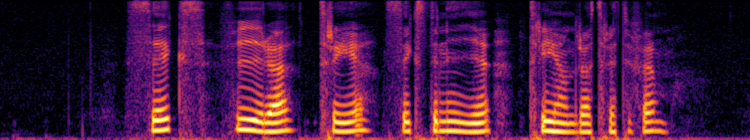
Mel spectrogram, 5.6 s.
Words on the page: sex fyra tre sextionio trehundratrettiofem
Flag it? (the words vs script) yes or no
no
